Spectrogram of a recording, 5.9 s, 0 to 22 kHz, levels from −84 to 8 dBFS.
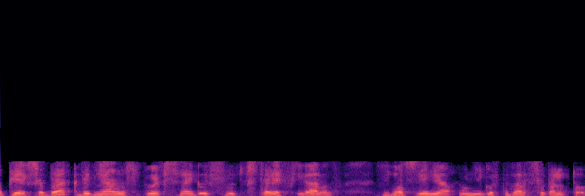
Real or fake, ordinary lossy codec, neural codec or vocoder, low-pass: fake; AAC, 16 kbps; codec, 16 kHz, 1 kbps, FreqCodec, smaller model; 7.2 kHz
